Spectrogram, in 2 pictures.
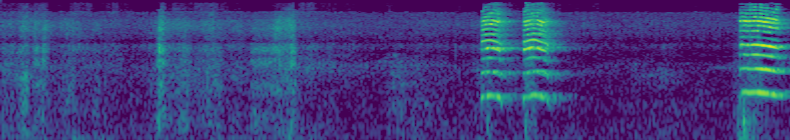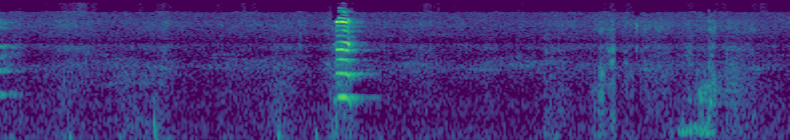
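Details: A small female toy poodle gives short, high, squeaky yelps and barks in scattered bursts.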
